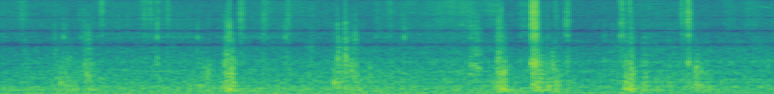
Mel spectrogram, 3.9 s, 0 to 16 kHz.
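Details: 1998 Peugeot 306 turbo diesel, over 160,000 miles: irregular dull clunks and rattles bunched together when pulling away, worst dumping the clutch in 1st and also under throttle in 2nd/3rd. No exhaust fault found; owner suspects a worn lower engine mount bushing, unconfirmed.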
